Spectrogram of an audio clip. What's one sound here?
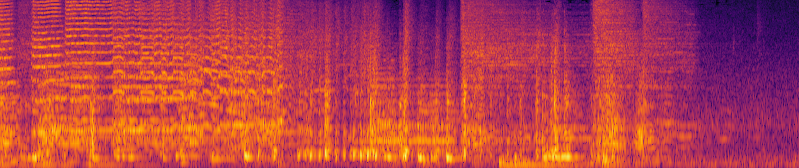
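A band plays loudly outdoors and then stops abruptly.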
